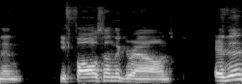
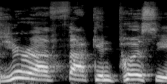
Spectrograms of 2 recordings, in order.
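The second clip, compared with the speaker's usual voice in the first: light, high, mildly screamed taunting tone; 5 semitones higher than usual. Retelling a man who got up from his seat to confront them, imitating him screaming. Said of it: "and just starts screaming at me".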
